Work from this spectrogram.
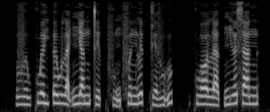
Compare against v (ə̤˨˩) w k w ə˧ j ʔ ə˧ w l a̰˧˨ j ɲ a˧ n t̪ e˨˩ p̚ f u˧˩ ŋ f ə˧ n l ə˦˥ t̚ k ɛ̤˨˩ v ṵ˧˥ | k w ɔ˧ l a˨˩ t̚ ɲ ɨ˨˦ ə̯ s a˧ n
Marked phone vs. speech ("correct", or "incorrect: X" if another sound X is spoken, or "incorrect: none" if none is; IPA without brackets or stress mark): correct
